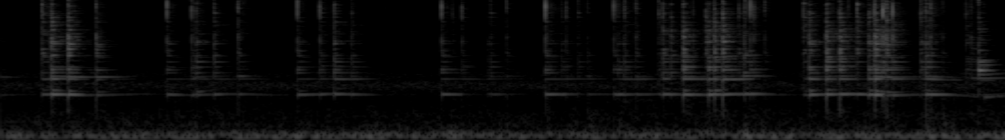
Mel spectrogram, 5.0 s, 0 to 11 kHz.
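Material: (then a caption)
Glass. A large clear glass water bottle, hollow and partly filled with water, is held horizontally in both hands and tapped rapidly with long acrylic nails. Quick, bright clicking taps come in uneven bursts over a steady faint ringing tone near 1 kHz. Each tap decays almost at once, with a low, quiet rumble underneath.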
